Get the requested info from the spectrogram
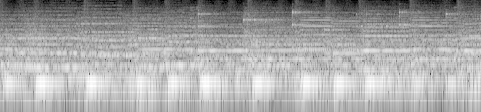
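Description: Chinese orchestra playing: a low note repeats about twice a second beneath long held higher notes.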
